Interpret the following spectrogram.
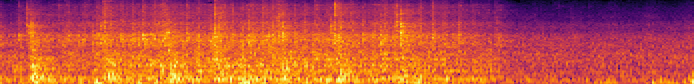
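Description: A sewing machine stitching at a quick, even rhythm for about three seconds, then stopping.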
